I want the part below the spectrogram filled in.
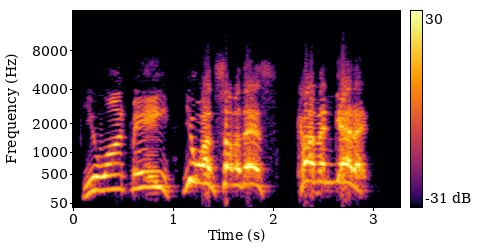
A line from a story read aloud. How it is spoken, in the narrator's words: The Marine in the passenger seat yelled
